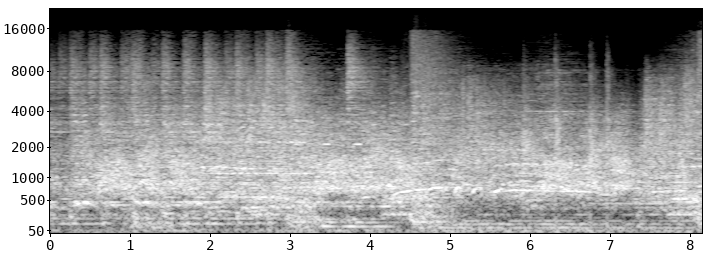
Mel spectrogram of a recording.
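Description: Dense crowd noise at a wrestling event, with a roaring, sustained mass of voices that swells into chanting and cheering across the whole stretch, loud and continuous with no individual talk standing out.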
